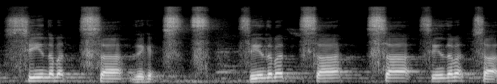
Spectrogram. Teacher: तो सीन को पढ़ते हुए सीटी की तरह तेज़ आवाज़ निकालनी है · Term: सीटी की आवाज़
